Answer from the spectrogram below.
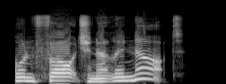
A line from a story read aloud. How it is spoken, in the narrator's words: Amity replied, the sarcasm in her voice clear for all to hear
